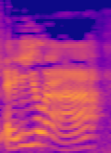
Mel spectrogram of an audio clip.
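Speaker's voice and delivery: quick hammed-up Scouse hello; Scouse greeting. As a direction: toss it off like a Liverpudlian mate. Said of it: "[name]'s accent isn't that hard Scouse".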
